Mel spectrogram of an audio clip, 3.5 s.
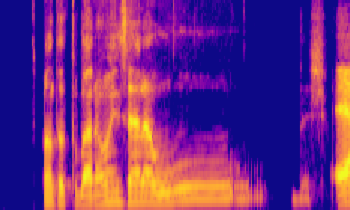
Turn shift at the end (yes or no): yes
